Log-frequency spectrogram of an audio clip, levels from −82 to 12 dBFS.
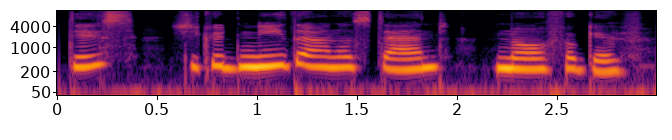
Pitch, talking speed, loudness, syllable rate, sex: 260 Hz, 140 wpm, -14 LUFS, 4.8 syllables/s, female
